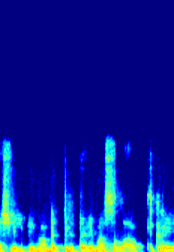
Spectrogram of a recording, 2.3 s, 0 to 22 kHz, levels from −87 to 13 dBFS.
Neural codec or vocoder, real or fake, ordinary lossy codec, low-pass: none; real; Opus, 32 kbps; 9.9 kHz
